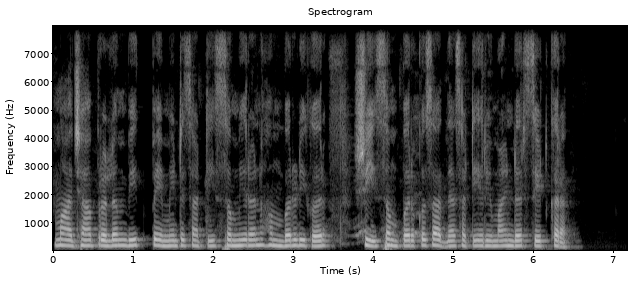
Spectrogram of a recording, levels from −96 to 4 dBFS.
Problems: constant background noise, background conversations at intervals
